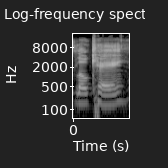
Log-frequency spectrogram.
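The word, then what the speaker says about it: Lokal: that yeah um so my store is called lokay it's spelled l-o-k-a-l but it's a small business owner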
